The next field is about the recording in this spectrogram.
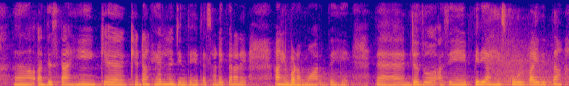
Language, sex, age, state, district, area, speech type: Dogri, female, 18-30, Jammu and Kashmir, Kathua, rural, spontaneous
